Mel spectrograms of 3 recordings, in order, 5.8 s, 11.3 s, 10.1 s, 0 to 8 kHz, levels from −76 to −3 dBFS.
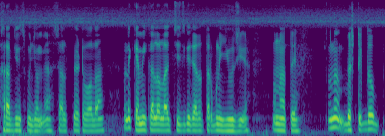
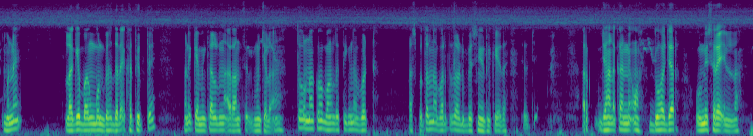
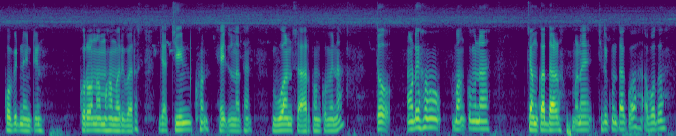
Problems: background sounds at intervals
